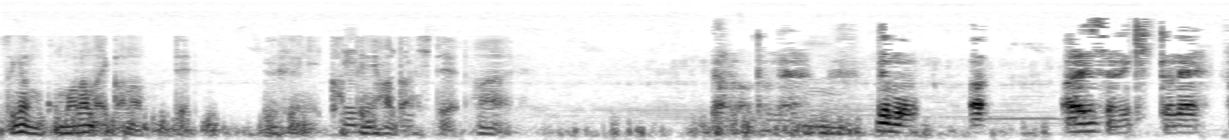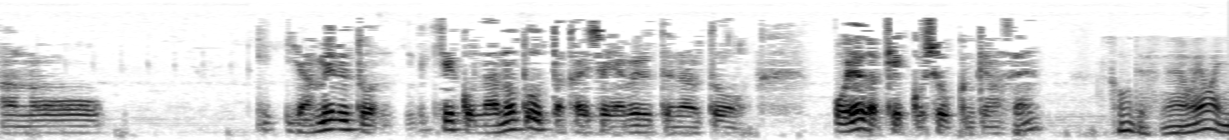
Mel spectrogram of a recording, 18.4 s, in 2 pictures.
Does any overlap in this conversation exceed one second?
No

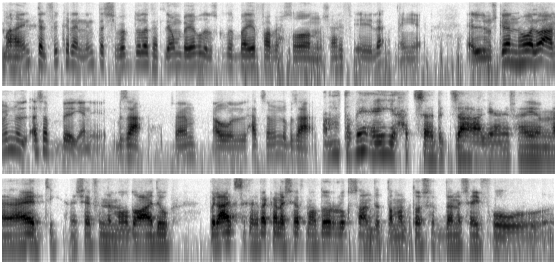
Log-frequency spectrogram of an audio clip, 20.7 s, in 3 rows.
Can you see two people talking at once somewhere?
No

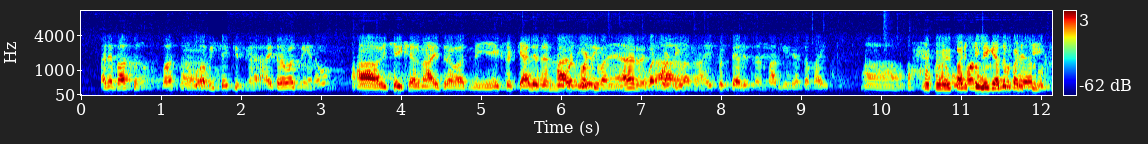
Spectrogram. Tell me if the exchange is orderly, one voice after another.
No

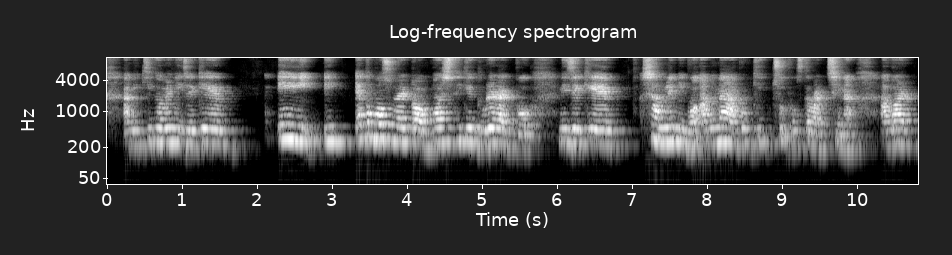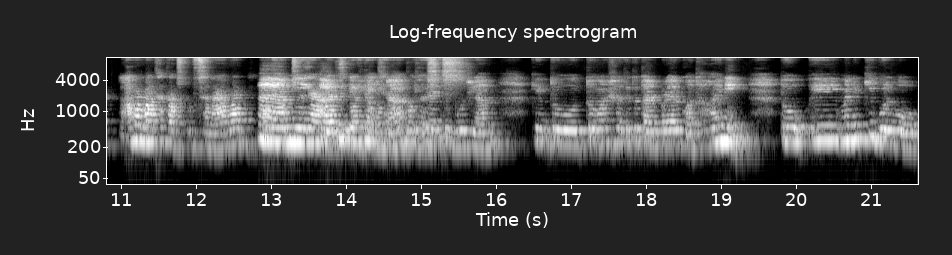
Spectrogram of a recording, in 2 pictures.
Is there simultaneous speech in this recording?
Yes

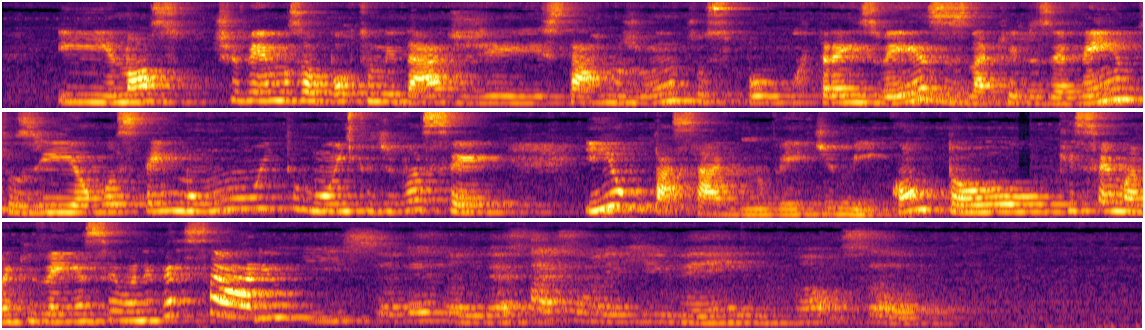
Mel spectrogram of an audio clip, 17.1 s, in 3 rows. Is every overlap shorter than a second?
Yes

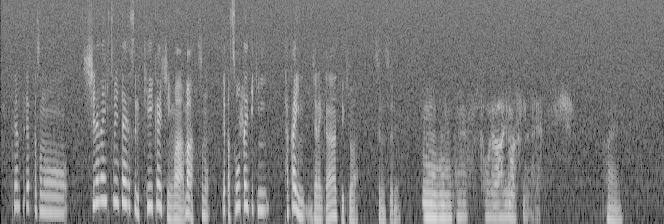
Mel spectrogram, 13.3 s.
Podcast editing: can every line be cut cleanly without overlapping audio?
Yes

